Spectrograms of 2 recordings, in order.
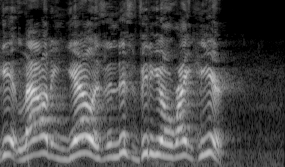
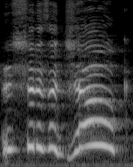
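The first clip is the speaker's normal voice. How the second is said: high, soft voice of disbelief; thin, exasperated high voice; exasperated squeak; 10 semitones higher, 8 dB quieter than usual. Real, not acted. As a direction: squeeze it out high and quiet. Exasperated after wailing about money.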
